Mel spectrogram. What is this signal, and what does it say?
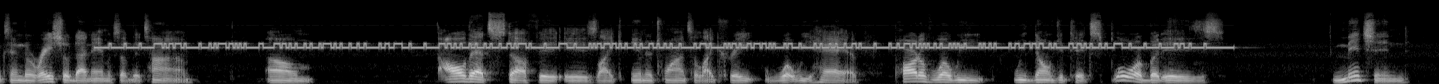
RTTY (50 baud, 450 Hz shift), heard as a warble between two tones, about 2350 Hz centre, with speech in English. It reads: KERV 31WO 73OS 0ASU XB7Q Y6FW CI9L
